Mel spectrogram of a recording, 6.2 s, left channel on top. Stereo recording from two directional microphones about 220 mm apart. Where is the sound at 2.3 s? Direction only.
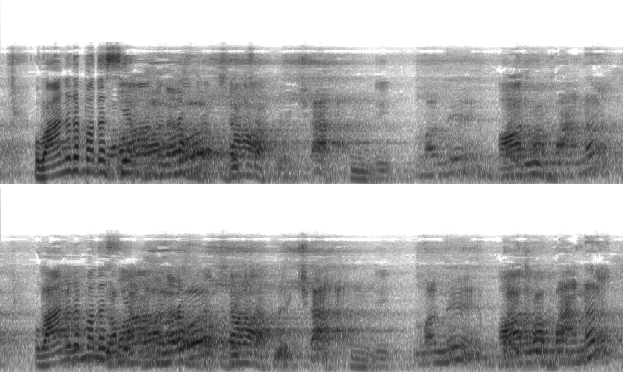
30° left (ahead or behind).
